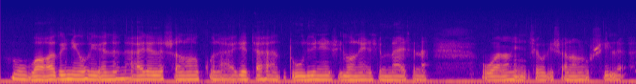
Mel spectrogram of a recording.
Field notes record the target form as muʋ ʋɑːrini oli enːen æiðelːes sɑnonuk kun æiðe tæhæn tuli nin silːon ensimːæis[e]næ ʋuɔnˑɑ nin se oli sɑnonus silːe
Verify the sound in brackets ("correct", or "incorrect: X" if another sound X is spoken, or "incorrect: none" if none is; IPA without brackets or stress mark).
correct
